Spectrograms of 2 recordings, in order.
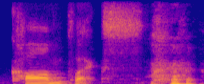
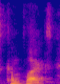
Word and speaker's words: complex: spelt exactly the same the first one has the stress here on the second syllable complex and this means something like uh difficult or complicated right that that's what it means then the other words um complex complex and in the other word uh complex complex where we stress the first syllable this is like um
